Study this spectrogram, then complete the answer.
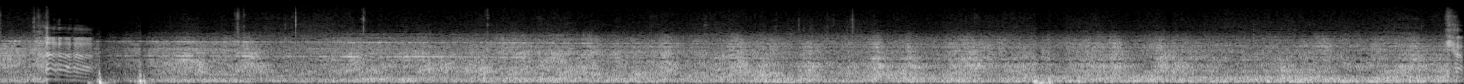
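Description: Jet airliners roar overhead during an Airbus 50th anniversary fly-past at Toulouse, a loud, sustained broadband engine rumble that fills the whole stretch with little change in level.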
